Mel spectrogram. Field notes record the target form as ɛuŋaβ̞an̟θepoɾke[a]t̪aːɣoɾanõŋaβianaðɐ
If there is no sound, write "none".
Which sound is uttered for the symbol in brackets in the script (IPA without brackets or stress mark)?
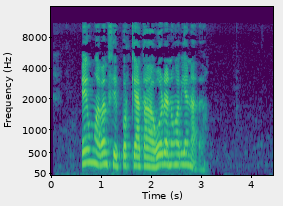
a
